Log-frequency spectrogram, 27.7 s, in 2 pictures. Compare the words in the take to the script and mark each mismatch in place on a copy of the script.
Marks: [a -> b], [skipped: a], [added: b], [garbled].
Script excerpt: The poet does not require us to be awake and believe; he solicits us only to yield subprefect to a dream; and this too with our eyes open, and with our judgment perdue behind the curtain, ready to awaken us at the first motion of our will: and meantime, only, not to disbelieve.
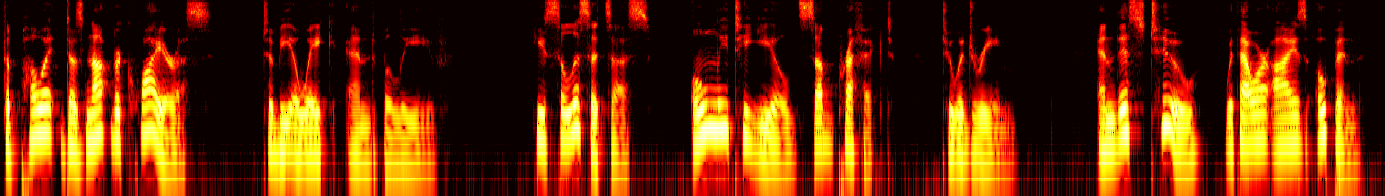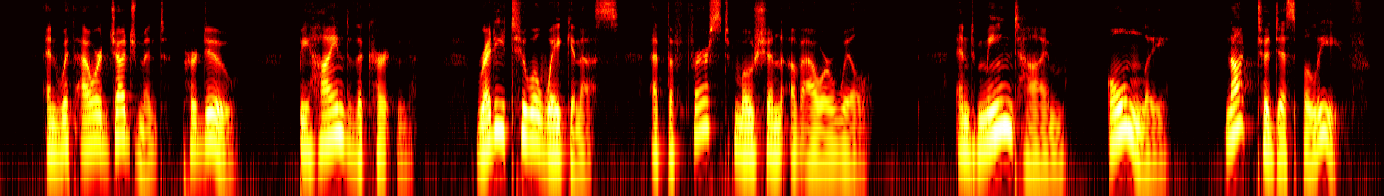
The poet does not require us to be awake and believe; he solicits us only to yield subprefect to a dream; and this too with our eyes open, and with our judgment perdue behind the curtain, ready to awaken us at the first motion of our will: and meantime, only, not to disbelieve.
